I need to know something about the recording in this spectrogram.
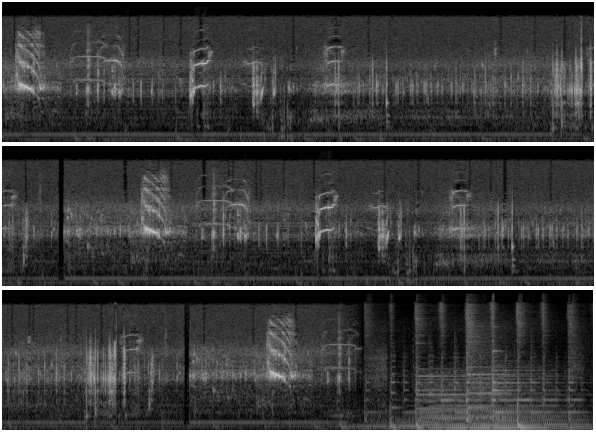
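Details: Sociable manatees communicating with one another: brief, high, harmonic squeaks or chirps repeated in small clusters over a steady low hum.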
